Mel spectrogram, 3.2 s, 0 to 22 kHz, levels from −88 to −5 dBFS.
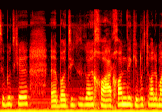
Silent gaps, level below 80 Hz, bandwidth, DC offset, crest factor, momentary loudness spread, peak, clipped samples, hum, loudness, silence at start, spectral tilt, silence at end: none; -46 dBFS; 16 kHz; 3%; 16 dB; 9 LU; -8 dBFS; under 0.1%; 50 Hz at -50 dBFS; -26 LUFS; 0 s; -6 dB/octave; 0 s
